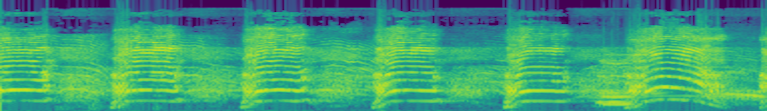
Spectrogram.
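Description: A congregation at a church feast-day service loudly acclaims in repeated voiced cries, about one burst per second, continuous and close.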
